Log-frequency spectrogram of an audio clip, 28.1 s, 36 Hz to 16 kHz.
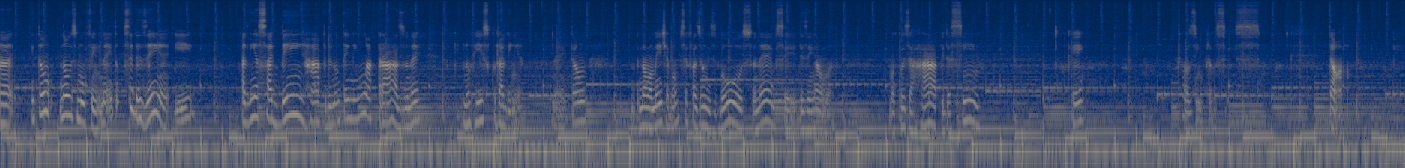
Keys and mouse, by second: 1.5-2.8 drag, 3.1-4.5 drag, 4.7-6.2 drag, 6.6 click, 9.1 ctrl+z, 11.2 click, 12.5-15.7 drag, 17.2 click, 17.7 click, 18.1-19.7 drag, 19.8 click, 20.5-24.0 drag, 24.2-25.8 drag, 27.0 click.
